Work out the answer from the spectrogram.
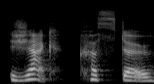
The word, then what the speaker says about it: Jacques Cousteau: it we just want to make sure to pronounce its name correctly jacques cousteau oh yes you know jack customer you create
